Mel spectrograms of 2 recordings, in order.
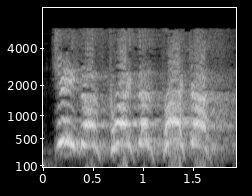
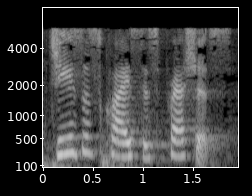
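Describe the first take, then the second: First: High, full-force pulpit shout; shouting old preacher. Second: Said in the usual way. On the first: Acted. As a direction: make the rafters ring with it. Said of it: "the old preacher shouted anew".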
